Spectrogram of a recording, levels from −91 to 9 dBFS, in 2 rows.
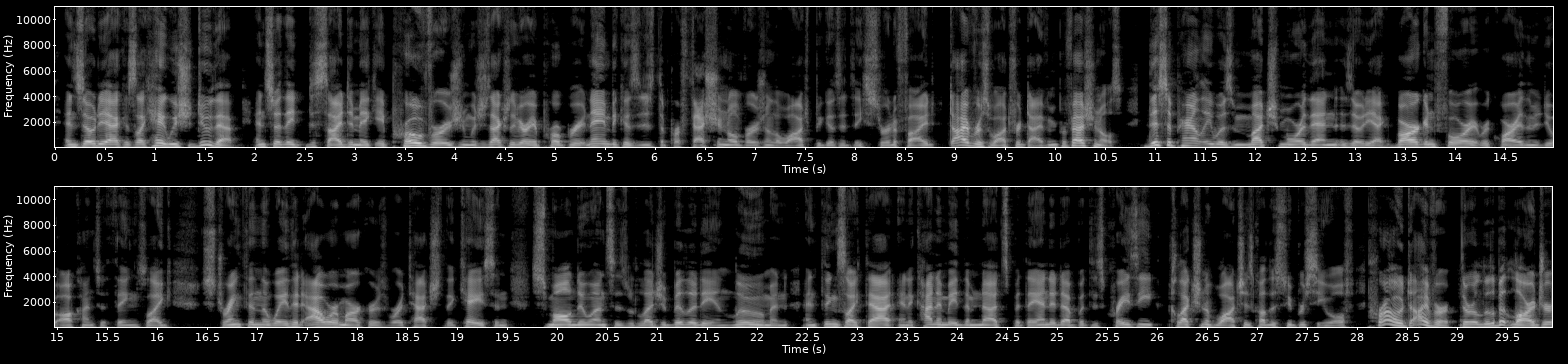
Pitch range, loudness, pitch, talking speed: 120-145 Hz, -29 LUFS, 130 Hz, 225 wpm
